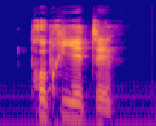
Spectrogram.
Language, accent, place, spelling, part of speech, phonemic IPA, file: French, France, Lyon, propriétés, noun, /pʁɔ.pʁi.je.te/, LL-Q150 (fra)-propriétés.wav
- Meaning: plural of propriété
